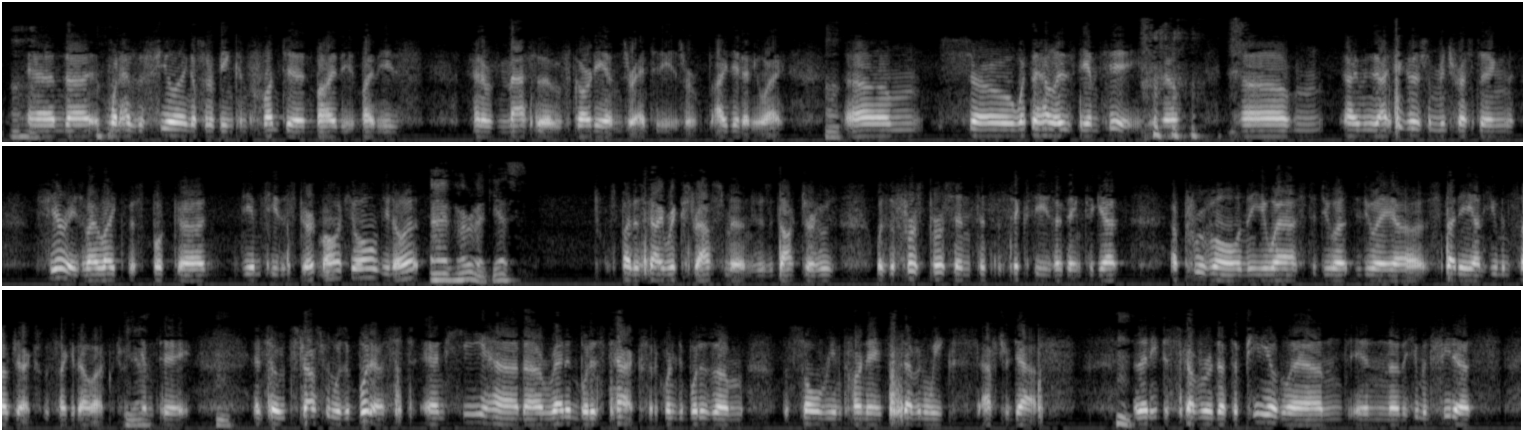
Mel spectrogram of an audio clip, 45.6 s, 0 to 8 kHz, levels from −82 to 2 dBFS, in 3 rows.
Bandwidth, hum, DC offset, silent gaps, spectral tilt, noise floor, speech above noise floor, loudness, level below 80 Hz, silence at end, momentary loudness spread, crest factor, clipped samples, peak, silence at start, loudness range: 5 kHz; none; under 0.1%; none; -10.5 dB/octave; -61 dBFS; 38 dB; -24 LUFS; -66 dBFS; 0.5 s; 12 LU; 16 dB; under 0.1%; -8 dBFS; 0.1 s; 3 LU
